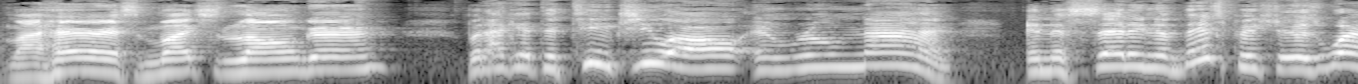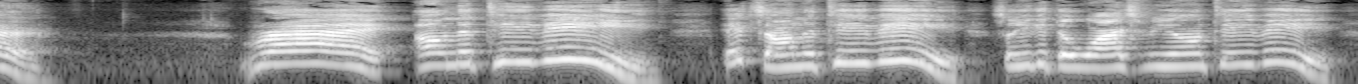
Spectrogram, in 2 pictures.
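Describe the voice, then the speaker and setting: An American man with an extremely high, lively voice speaks at a measured pace in a bright, forceful tone. A preschool and kindergarten teacher on a children's TV lesson, he tells stories and counts, talking as if reading to a toddler with simple questions and repeated phrases.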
